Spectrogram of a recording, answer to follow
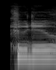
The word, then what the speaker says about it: kudu: it to damage me kudu rhymes with voodoo oh we're gonna cycle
